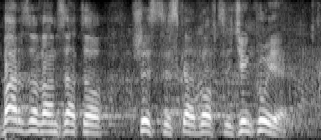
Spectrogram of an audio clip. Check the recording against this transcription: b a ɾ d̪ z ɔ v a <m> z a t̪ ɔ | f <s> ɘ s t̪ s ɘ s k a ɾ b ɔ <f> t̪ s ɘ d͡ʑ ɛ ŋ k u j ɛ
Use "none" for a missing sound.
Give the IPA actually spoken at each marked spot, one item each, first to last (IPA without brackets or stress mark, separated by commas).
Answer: m, ʂ, f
